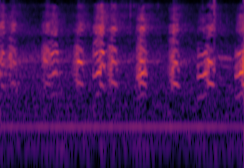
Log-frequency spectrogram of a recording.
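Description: A bird calling in a rapid run of short pitched calls, about four a second.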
